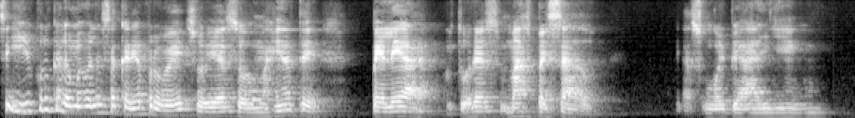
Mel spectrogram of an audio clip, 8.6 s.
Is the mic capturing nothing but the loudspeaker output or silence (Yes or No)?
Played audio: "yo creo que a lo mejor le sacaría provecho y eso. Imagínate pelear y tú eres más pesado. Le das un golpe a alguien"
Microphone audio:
Yes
